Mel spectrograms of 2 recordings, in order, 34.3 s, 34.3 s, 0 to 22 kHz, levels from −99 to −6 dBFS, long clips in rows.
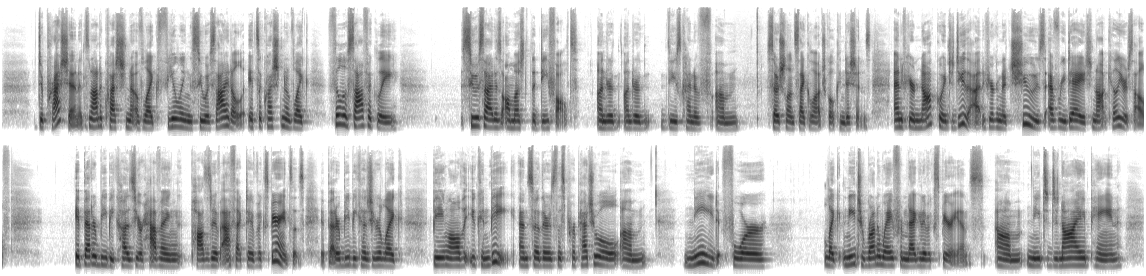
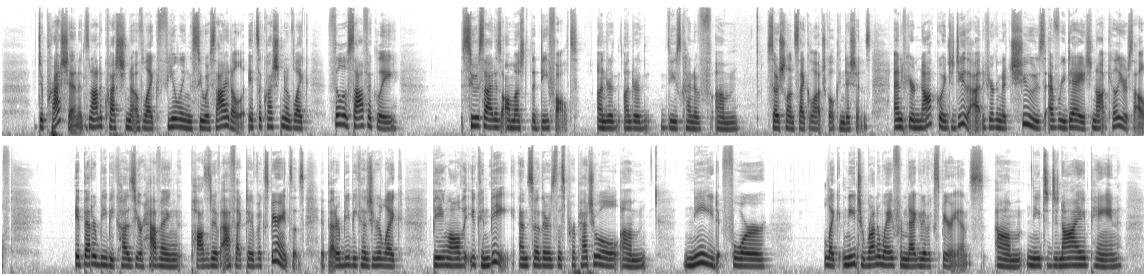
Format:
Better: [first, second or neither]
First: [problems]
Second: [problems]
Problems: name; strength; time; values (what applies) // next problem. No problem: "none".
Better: second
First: thin; somewhat; fading below 250 Hz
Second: none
